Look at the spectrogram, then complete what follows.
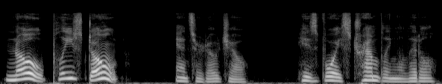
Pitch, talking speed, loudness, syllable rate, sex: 175 Hz, 135 wpm, -19 LUFS, 5.1 syllables/s, female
